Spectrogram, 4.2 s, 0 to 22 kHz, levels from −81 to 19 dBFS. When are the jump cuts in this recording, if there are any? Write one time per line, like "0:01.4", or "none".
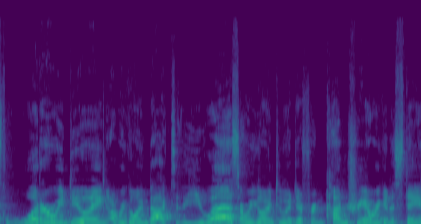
none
